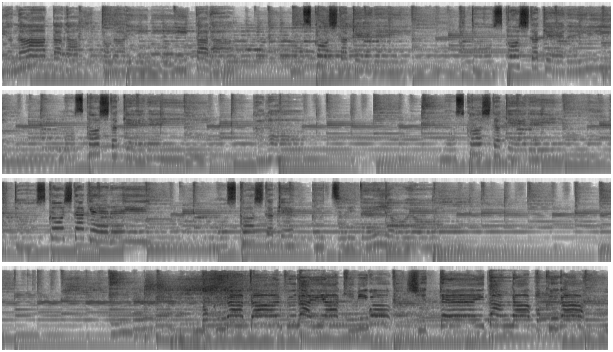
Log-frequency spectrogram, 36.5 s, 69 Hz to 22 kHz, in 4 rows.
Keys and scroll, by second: 2.3 ctrl+z, 2.7 ctrl+z, 3.4 ctrl+z, 4.5 ctrl+z, 4.7 ctrl+z, 5.2 ctrl+z, 5.5 ctrl+z, 7.1 ctrl+z, 7.6 ctrl+z, 7.8 ctrl+z, 9.1 ctrl+z, 9.7 ctrl+z, 13.0 ctrl+z, 14.3 ctrl+z, 15.9 ctrl+z, 16.7 ctrl+z, 16.9 ctrl+z, 17.2 ctrl+z, 17.6 ctrl+z, 18.4 ctrl+z, 20.4 ctrl+z, 23.9 ctrl+z, 26.6 ctrl+z, 27.7 ctrl+z, 30.4 ctrl+z, 30.9 ctrl+z, 31.7 ctrl+z, 33.1 ctrl+z, 34.2 ctrl+z, 34.8 ctrl+z, 36.2 ctrl+z.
